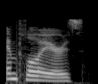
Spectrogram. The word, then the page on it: employers: British English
